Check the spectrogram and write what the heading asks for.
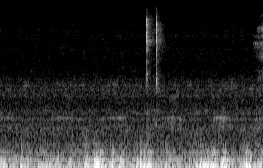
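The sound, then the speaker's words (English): Two quick, soft computer mouse clicks in close succession, like a brief double click, made to display a candidate in a software program, heard against a low steady hum with no one speaking. “And so even though there's just one candidate, we could ask it to show that candidate by clicking here.”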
